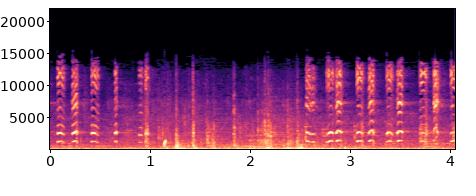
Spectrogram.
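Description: Shopping cart squeaking as it is pushed: runs of short, rapid, high squeaks, one at the start and a longer one from just past the middle to near the end.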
